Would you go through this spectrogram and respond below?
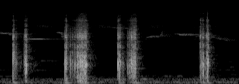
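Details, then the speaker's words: Speaker tested by touching a cell to its two coil leads: brief scratchy crackles, mostly in pairs, showing the coil responds; speaker and coil are good. "तो friends, इस तरीके से हम जान सकते हैं कि हमारा स्पीकर सही है, कॉइल सही है और हमारा स्पीकर काम करेगा।"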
